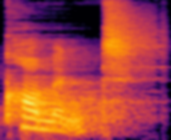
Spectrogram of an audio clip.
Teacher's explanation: so it is neither comment nor comment it is comment and the stress is on the first syllable com and the pronunciation is again comment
